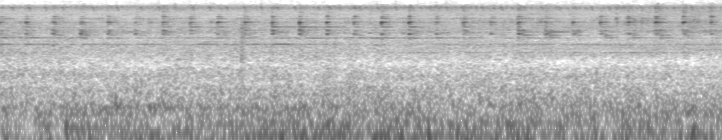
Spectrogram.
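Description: Low steady rumble of a freight train's cars moving slowly away, with a railroad crossing bell ringing rapidly, about four strikes a second, over it.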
